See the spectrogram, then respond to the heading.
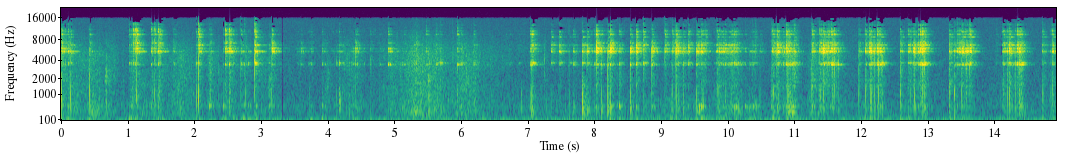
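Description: Long green nails tap and scratch the ridged glass of an empty clear glass mason jar with a handle. Bright, glassy clinks come in quick, uneven bursts with very short ring, broken by a softer stretch of scraping before the tapping picks up again.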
